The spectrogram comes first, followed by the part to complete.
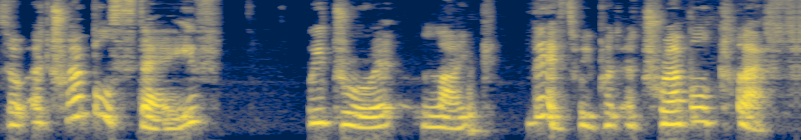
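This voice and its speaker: In a British accent, the speaker goes at a very slow pace with very wide pitch swings. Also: woman. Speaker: music teacher. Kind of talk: lesson for young children.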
